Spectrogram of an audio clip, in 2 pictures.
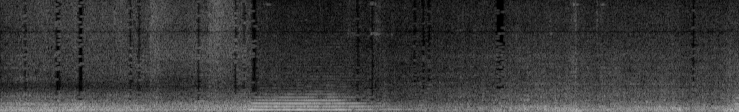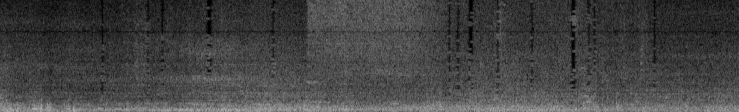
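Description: Indian Railways EMU local train passing close by, its coaches rumbling and clattering over the rails. A short, steady train horn blast sounds about two seconds in.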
